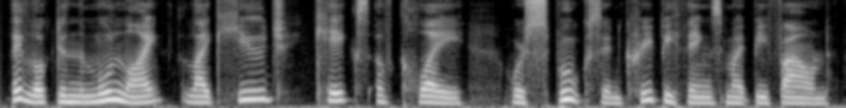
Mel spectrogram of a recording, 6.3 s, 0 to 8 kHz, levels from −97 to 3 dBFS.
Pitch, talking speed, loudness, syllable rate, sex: 180 Hz, 170 wpm, -18 LUFS, 4.1 syllables/s, female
